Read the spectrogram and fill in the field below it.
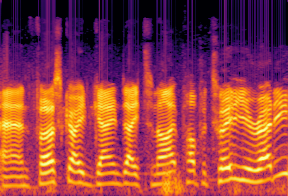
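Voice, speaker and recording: A man's high-pitched voice with an Australian accent, ordinary pitch variation, and noticeable background noise. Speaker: vlogger, aspiring footballer. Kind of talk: casual vlog. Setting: in a car. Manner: animated.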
